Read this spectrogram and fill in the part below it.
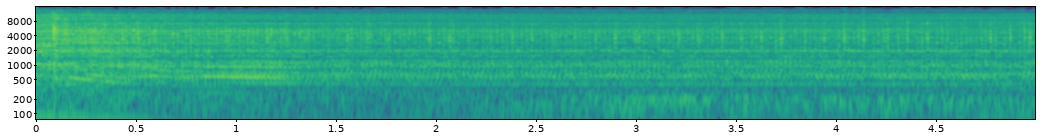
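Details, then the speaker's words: Revere 85 movie projector after oiling with sewing machine oil; motor whir drops in pitch as the clutch engages the drive, then holds lower, struggling under load; cause not confirmed. "seems to slow down when I kick it in gear that's not a good sign"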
